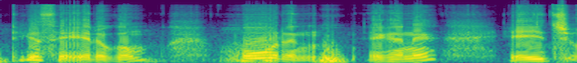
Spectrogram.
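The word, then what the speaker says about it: hören: যে ম্যা ইউজ করি, তো অনেকটা এরকম হবে উচ্চারণগুলো, ঠিক আছে? আর এটা হচ্ছে উ, এই টাইপের উ, হোরেন, হোরেন, ঠিক আছে এরকম হোরেন। এখানে এইচ ও উমলাউট আর ই এন, হোরেন, হোরেন মানে হচ্ছে সোনা।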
